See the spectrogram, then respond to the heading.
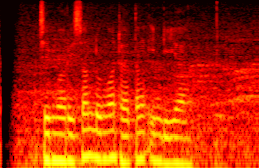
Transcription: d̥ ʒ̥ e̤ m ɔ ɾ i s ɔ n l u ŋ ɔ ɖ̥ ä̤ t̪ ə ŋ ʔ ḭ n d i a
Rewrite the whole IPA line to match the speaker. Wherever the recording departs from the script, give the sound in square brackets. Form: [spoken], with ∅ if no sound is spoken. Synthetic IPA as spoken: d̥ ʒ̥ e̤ m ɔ ɾ i s ɔ n l u ŋ ɔ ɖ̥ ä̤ t̪ ə ŋ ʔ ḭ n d i a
